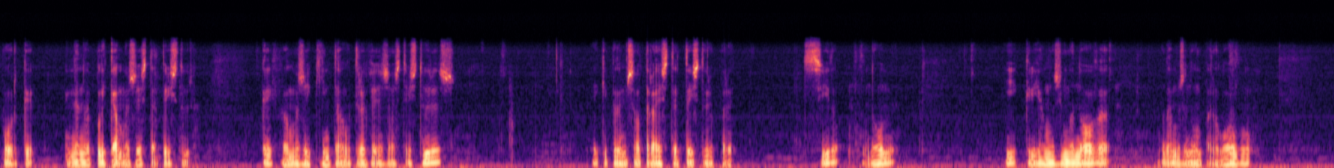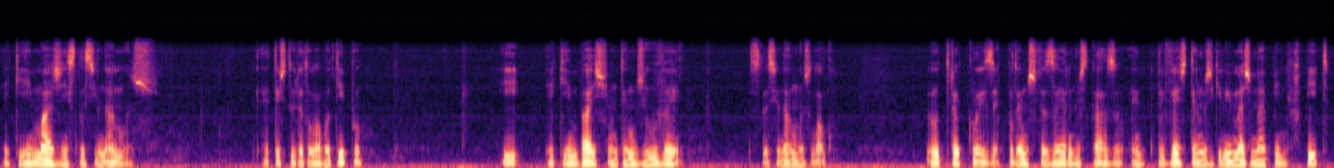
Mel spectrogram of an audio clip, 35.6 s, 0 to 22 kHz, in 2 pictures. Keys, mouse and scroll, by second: 1.0 shift+z, 3.9-5.6 drag, 5.8-7.6 drag, 8.6-10.4 drag, 13.1-16.9 drag, 18.3 middle click, 19.1-21.0 drag, 24.3-25.8 drag, 27.2-28.8 drag, 32.1-33.8 drag, 35.4-35.5 drag.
